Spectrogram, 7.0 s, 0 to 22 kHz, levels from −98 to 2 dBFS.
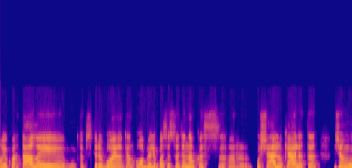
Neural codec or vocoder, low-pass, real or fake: none; 10.8 kHz; real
